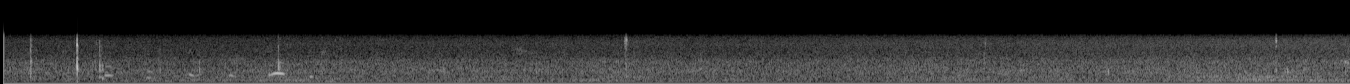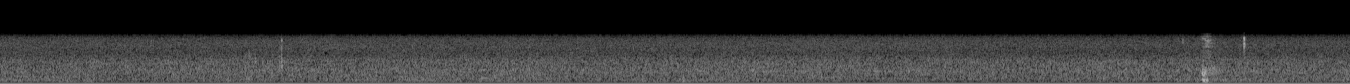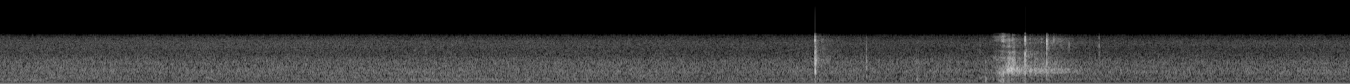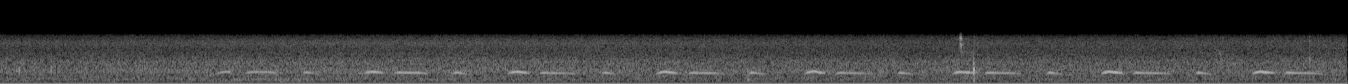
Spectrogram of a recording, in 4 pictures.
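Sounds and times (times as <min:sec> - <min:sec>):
bird calling with low notes: 0:00.9 - 0:03.4, 0:42.7 - 0:53.8.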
